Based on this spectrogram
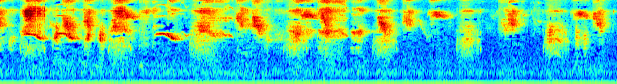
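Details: Myna parent feeding a large blue caterpillar to its chick, which answers with rapid, scratchy, chattering calls. Short hissing and chirping notes tumble together irregularly, almost one a second, with no quiet gaps.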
